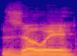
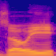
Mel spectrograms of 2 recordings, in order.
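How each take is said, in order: First: The final E has an unusual sound. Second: The final E has a plain sound. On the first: The speaker calls it right. "I believe it's Zoe, I think the E has like a weird pronunciation at the end" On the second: The speaker calls it wrong. "not Zoe"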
